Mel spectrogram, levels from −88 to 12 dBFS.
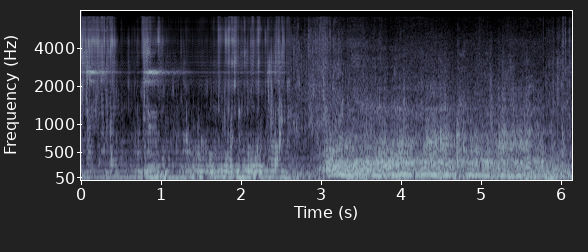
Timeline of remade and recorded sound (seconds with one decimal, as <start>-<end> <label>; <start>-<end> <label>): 0.0-2.6 remade; 2.6-6.1 recorded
